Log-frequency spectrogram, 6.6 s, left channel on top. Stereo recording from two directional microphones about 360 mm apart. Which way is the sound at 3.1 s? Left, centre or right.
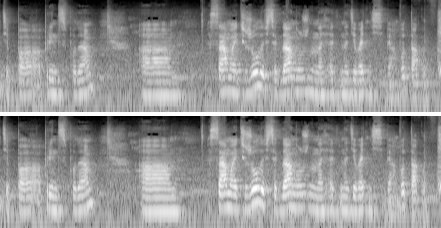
Centre.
